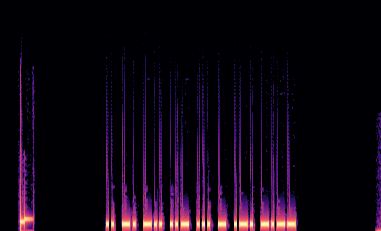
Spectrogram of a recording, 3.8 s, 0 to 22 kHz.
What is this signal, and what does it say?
Morse code, heard as a keyed tone, about 46 wpm, 700 Hz. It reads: INDUSTRY
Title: Sentences from Top 1000 Words - Review Part 4 - New Word Drill - 45wpm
